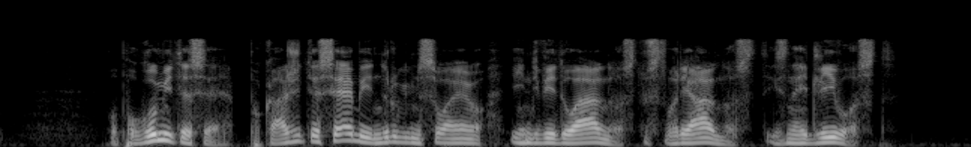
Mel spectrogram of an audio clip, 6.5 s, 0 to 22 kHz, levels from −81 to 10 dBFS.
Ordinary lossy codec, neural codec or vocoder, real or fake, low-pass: none; none; real; 7.2 kHz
